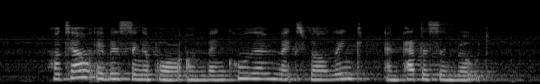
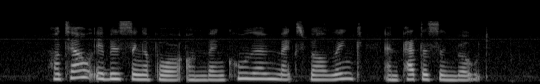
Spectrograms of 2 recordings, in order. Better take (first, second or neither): second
